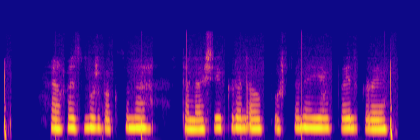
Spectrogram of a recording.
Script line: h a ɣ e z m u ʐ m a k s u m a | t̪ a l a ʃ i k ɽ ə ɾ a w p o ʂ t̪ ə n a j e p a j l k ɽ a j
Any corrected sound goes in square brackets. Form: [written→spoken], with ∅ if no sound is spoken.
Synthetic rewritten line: h a ɣ [e→a] z m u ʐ [m→b] a k s u [m→n] a | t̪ a l [a→ɑ] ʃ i k ɽ ə [ɾ→l] a w p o ʂ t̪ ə n a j e p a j l k ɽ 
